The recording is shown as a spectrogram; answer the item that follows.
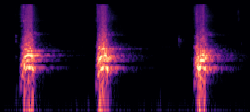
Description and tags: Dog barks
barking, czech, dog, panska, pet, pets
